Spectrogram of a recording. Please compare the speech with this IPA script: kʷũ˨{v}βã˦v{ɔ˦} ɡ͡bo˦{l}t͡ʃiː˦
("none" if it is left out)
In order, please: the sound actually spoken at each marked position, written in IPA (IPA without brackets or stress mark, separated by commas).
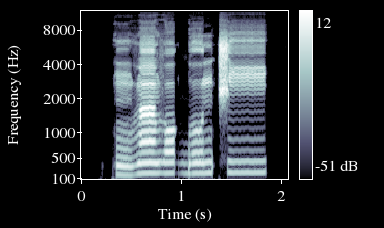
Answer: none, ɔ˦, n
